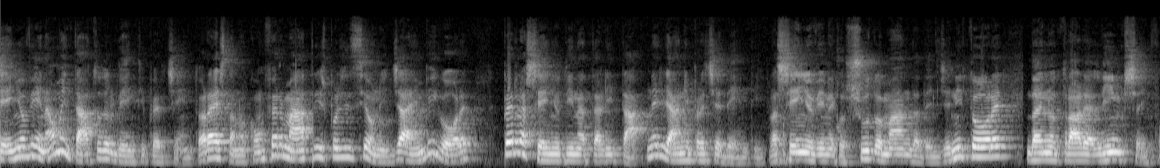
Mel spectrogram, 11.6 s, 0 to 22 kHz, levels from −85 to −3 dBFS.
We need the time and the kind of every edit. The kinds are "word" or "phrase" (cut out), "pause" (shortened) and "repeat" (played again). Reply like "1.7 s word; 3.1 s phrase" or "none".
3.1 s word; 7.7 s word; 8.4 s word; 10.2 s pause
